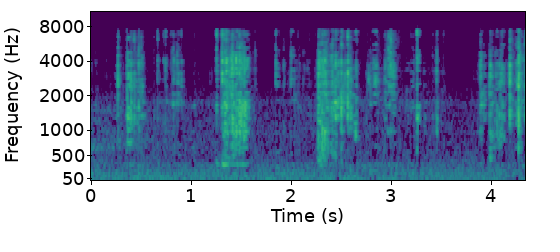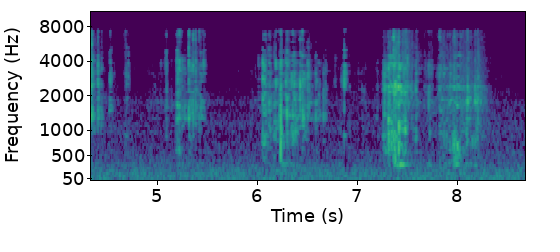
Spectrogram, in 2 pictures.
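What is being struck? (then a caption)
Small clear plastic bottle holding small loose pieces. A small clear plastic bottle full of colorful loose pieces is held by its base in one hand and shaken or turned so the contents rattle. Bright, dry rattling comes in short, uneven bursts with quiet gaps between them, and each clatter stops almost at once with no ring.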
